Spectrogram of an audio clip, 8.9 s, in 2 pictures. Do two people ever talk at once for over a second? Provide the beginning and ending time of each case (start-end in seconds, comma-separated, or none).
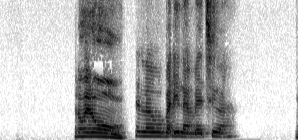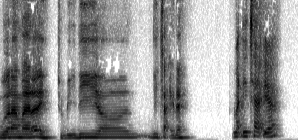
none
